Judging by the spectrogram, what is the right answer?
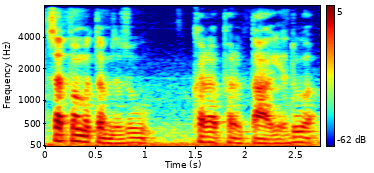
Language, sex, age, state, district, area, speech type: Manipuri, male, 60+, Manipur, Imphal West, urban, spontaneous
